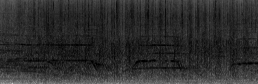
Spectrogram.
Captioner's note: audience applauding and cheering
